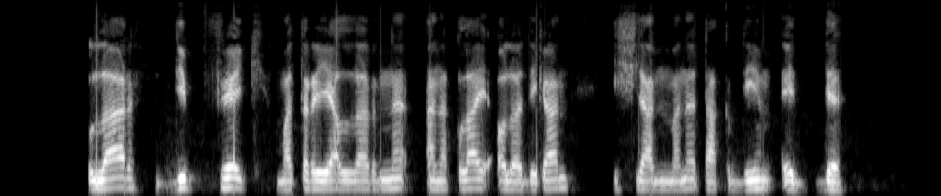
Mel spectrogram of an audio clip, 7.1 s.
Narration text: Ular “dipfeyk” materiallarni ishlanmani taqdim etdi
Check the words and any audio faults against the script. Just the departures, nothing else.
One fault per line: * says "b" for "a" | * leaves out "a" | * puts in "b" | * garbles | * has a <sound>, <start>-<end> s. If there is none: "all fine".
* puts in "aniqlay oladigan"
